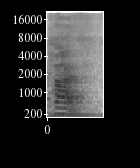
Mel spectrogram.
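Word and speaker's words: thought: टी आ जाए तो जी एच का प्रोनाउंसिएशन नहीं होगा। पहला है थाट, थाट, फाइट, नाइट। इस तरह से हम देखते हैं कि टी के पहले अगर जी एच आता है तो उसका प्रोनाउंसिएशन नहीं होगा, उसको पढ़ेंगे ही नहीं।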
